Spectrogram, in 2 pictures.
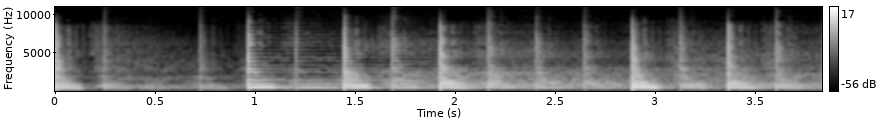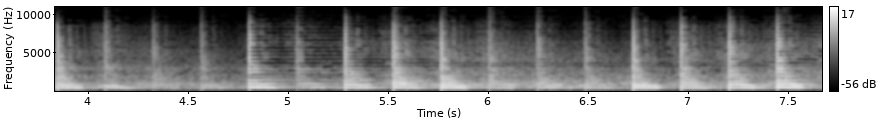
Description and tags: TS SYNTH 125bpm 88
Simple music loop for Hip Hop, House, Electronic music.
